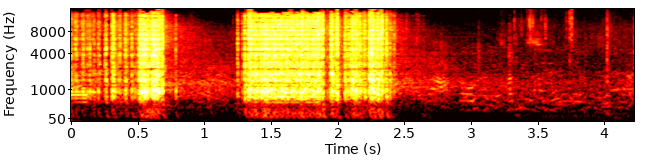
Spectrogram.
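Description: Stage PA loudspeakers giving out two loud bursts of harsh, rasping noise instead of music, the second about a second after the first and longer, then a quiet stretch.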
